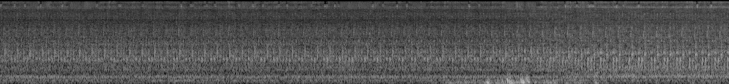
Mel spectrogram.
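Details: Hyundai/Kia G4NA petrol engine on cold start: light, quick ticking knock about four per second over the idle, fading as the engine warms up; source not yet pinned down.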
